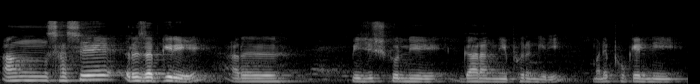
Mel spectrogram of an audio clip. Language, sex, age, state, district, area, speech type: Bodo, male, 45-60, Assam, Baksa, rural, spontaneous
